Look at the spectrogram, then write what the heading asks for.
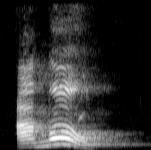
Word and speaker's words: amó: dice de tal manera Dios amó con acento en la o en inglés dice lo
